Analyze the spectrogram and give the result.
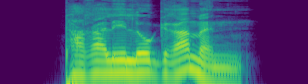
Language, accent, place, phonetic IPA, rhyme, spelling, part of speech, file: German, Germany, Berlin, [paʁaˌleloˈɡʁamən], -amən, Parallelogrammen, noun, De-Parallelogrammen.ogg
- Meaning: dative plural of Parallelogramm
